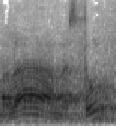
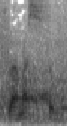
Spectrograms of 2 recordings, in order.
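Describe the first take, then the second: First: The first vowel is held long. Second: The first vowel is kept short. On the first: Both people touch each other. "Ada yang membaca panjang" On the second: The touching comes from one side only. "ada yang membaca pendek"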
